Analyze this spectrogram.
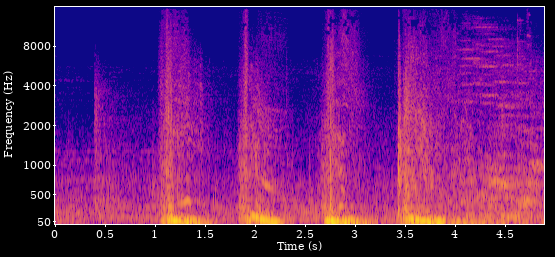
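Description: Heavy thuds and booms hit now and then.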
